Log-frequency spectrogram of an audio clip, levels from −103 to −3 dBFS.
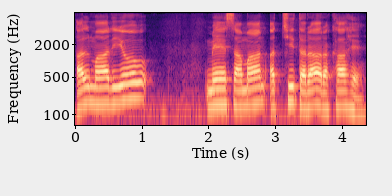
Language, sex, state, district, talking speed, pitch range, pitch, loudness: Hindi, male, Arunachal Pradesh, Longding, 95 wpm, 130-165 Hz, 145 Hz, -13 LUFS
